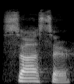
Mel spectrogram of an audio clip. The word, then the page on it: saucer: American English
